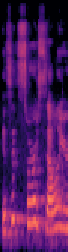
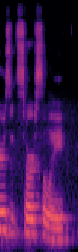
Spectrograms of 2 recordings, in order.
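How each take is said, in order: First: Sorcelli as sor-SELL-ee, stress on the middle; Sorcelli pronunciation check. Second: Sorcelli as SOR-suh-lee, stress up front; alternative Sorcelli pronunciation. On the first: Interviewer checking a guest's surname, Sorcelli said sor-SELL-ee. Asking which pronunciation is right. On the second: Interviewer offering another surname reading, Sorcelli said SOR-suh-lee. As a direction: say Sorcelli with a weak, reduced middle syllable. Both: Real, not acted.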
